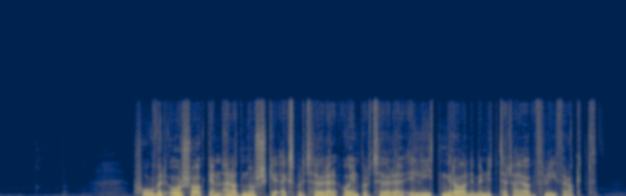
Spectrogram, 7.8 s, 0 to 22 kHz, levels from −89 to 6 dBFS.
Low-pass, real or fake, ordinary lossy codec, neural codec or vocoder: 10.8 kHz; fake; none; codec, 16 kHz in and 24 kHz out, 0.8 kbps, FocalCodec, streaming, 65536 codes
